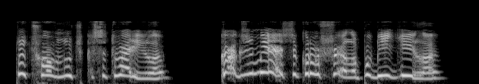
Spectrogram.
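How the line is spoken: Old woman babbling. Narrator (Russian): бабка-ёшка пролепетала

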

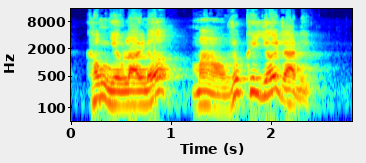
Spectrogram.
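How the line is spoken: Roaring. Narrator (Vietnamese): Gã đó gầm lên nói

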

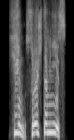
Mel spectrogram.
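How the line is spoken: Loud shout. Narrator (Russian): закричала Белова в голос

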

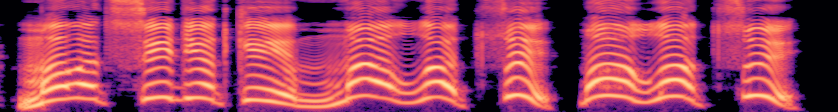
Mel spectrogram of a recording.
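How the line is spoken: Shouting. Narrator (Russian): Коп закричал

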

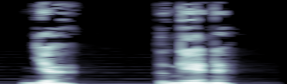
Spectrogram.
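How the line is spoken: Trembling voice. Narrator (Vietnamese): Cô run run nói

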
